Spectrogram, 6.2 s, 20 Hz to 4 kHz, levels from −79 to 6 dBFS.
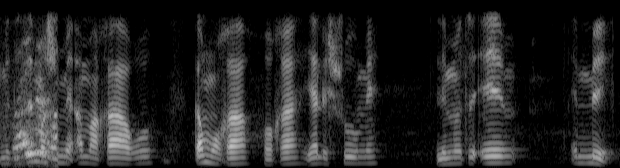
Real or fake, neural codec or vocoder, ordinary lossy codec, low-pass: real; none; none; 3.6 kHz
